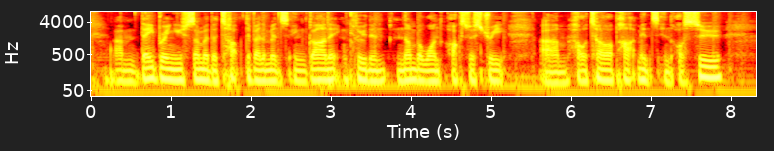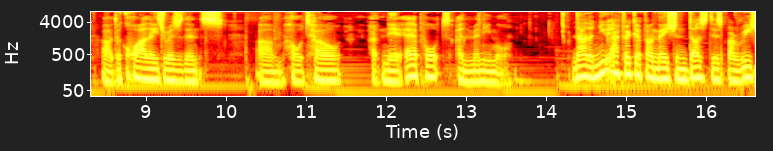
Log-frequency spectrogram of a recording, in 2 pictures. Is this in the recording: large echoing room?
no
